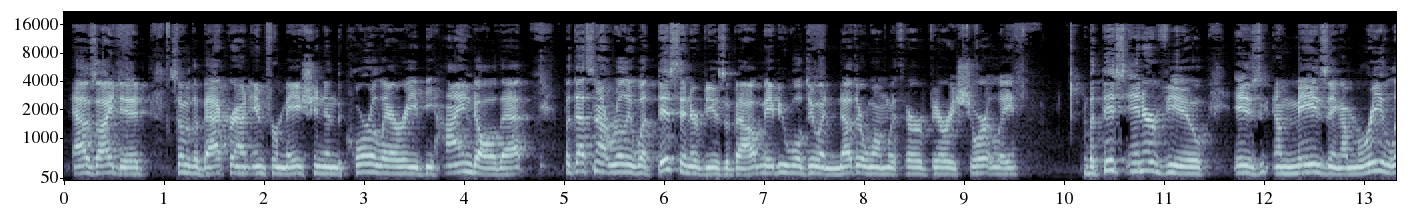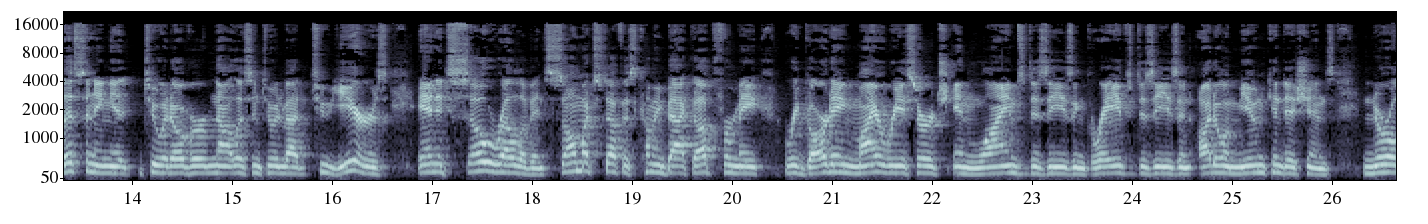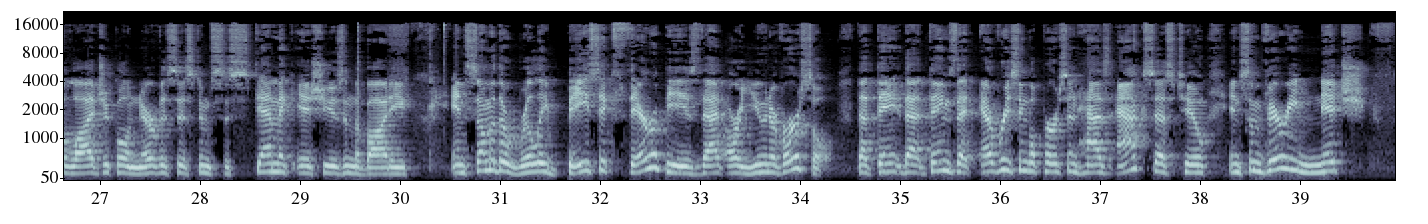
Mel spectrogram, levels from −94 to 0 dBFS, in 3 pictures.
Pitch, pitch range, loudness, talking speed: 175 Hz, 160-190 Hz, -17 LUFS, 165 wpm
